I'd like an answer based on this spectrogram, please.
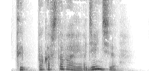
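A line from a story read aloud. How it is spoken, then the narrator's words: Lowered to whisper. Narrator (Russian): понизив голос до шепота, добавила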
